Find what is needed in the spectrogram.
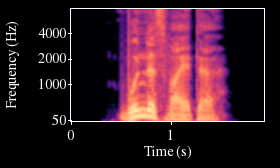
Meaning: inflection of bundesweit: 1. strong/mixed nominative/accusative feminine singular 2. strong nominative/accusative plural 3. weak nominative all-gender singular
- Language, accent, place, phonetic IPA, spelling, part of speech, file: German, Germany, Berlin, [ˈbʊndəsˌvaɪ̯tə], bundesweite, adjective, De-bundesweite.ogg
